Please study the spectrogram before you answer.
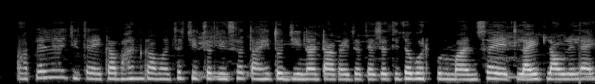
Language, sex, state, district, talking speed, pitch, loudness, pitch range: Marathi, female, Maharashtra, Dhule, 190 wpm, 255 Hz, -18 LUFS, 245-265 Hz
